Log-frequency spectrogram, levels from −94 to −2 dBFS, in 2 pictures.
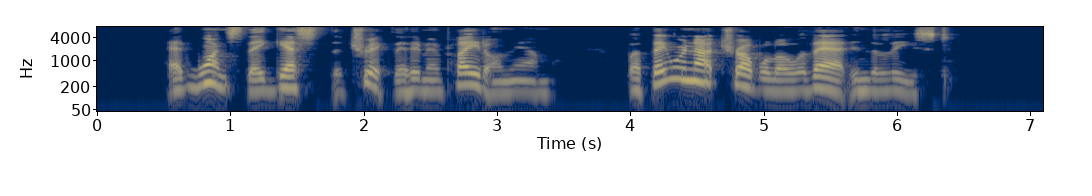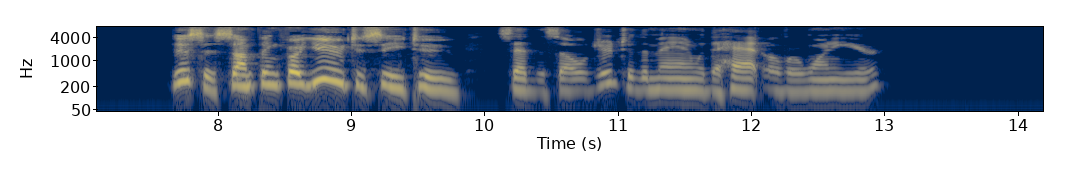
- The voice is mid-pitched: Yes, medium, 170 Hz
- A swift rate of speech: No, average, 180 wpm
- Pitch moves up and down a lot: Yes, wide, 5.9 semitones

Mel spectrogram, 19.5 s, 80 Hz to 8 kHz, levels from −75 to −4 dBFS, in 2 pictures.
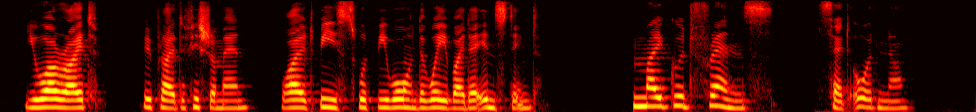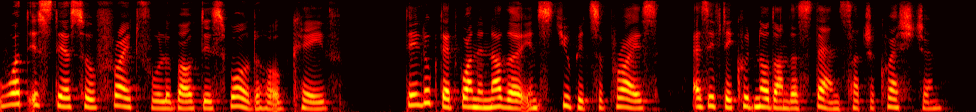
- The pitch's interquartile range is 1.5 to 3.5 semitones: Yes, average, 2.8 semitones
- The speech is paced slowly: No, average, 155 wpm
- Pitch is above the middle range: Yes, high, 205 Hz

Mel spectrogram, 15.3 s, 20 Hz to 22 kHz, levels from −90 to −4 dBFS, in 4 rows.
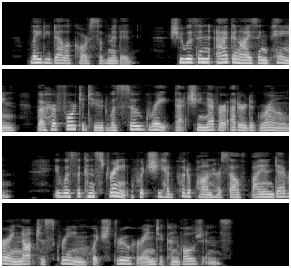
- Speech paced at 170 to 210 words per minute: No, average, 155 wpm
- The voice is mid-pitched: Yes, medium, 170 Hz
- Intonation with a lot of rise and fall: No, average, 3.8 semitones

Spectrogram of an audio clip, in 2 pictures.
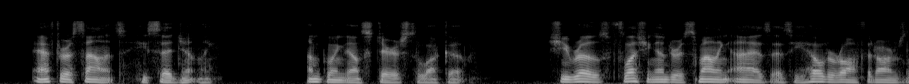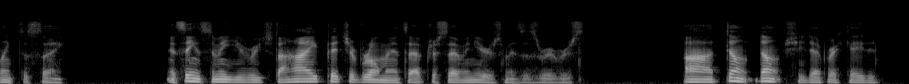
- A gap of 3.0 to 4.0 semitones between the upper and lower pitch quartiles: Yes, average, 3.5 semitones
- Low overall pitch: Yes, low, 105 Hz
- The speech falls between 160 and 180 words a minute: Yes, average, 170 wpm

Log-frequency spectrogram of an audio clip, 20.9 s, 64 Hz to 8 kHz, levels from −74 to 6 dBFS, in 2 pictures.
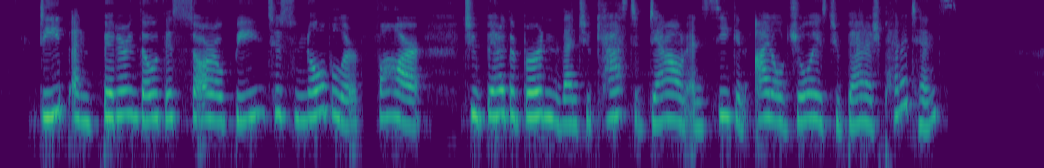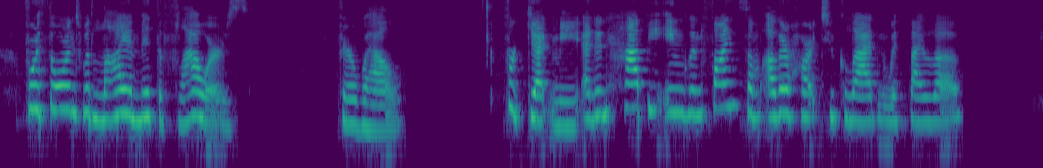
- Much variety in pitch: No, average, 3.2 semitones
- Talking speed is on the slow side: No, average, 145 wpm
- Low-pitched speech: No, very high, 275 Hz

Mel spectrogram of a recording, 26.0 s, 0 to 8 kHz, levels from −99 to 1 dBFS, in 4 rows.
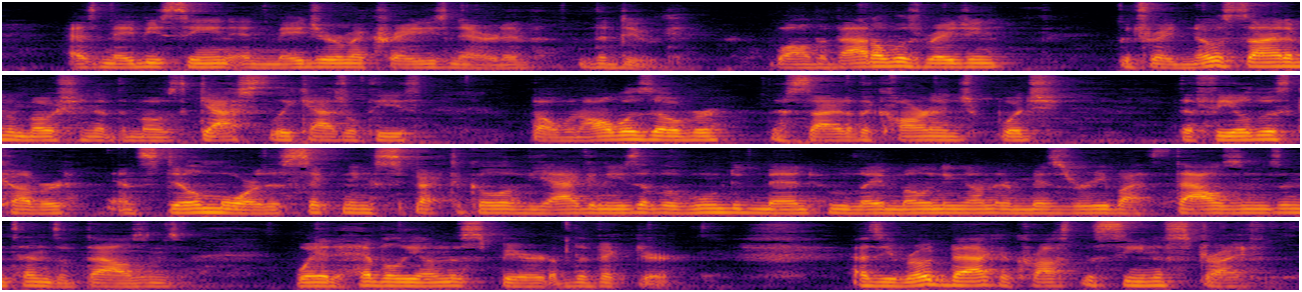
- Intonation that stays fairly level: Yes, narrow, 1.9 semitones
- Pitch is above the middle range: No, low, 115 Hz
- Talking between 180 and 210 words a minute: Yes, average, 190 wpm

